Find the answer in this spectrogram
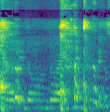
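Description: A person coughing about three times in short bursts, over voices.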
